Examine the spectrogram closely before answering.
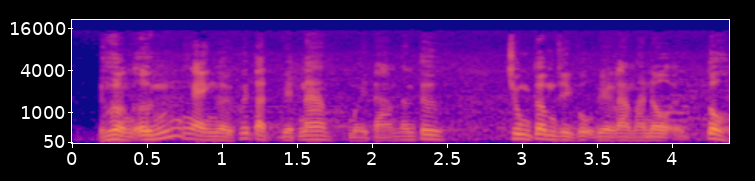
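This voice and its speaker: A man talking at a very fast pace with lively intonation over noticeable background noise. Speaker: city government official. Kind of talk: interview soundbite.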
